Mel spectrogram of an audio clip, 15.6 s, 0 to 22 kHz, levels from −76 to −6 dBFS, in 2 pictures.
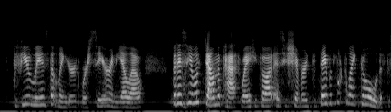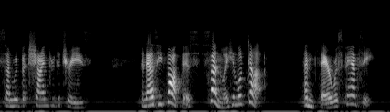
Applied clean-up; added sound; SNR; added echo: none; none; none; none.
